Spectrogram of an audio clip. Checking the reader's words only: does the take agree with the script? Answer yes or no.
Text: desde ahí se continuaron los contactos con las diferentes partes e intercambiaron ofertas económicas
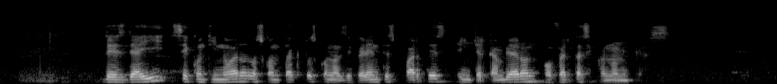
yes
